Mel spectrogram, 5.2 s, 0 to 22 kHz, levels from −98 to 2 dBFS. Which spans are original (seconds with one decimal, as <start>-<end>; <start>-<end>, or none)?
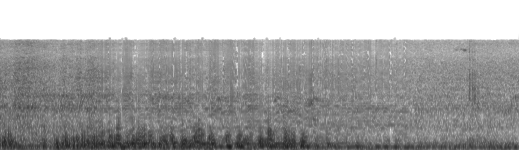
0.0-1.0; 4.1-5.2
